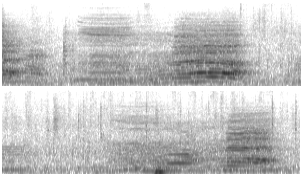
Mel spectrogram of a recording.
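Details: Calves in calf sheds during bucket feeding bawl in drawn-out, harmonic moos, several overlapping calls rising and falling.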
